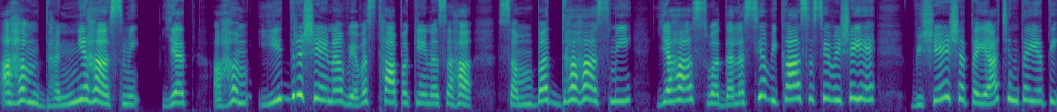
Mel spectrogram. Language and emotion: Sanskrit, happy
